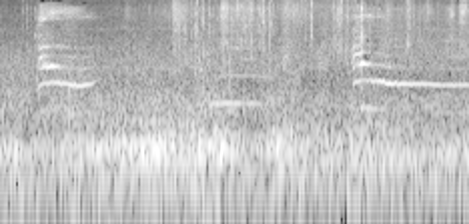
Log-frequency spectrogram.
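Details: Tortoiseshell street cat pestering early in the morning, with a drawn-out level meow, a short thin mew, then a long flat meow, against steady low city background noise.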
